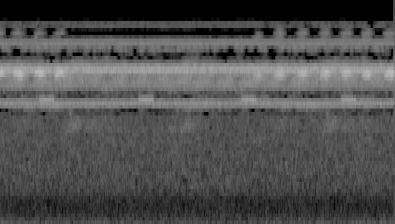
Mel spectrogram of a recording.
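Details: Nighttime crickets in chorus, high steady buzzing trill broken by brief pulsing chirps about every quarter second at the start and end, soft low background noise.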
